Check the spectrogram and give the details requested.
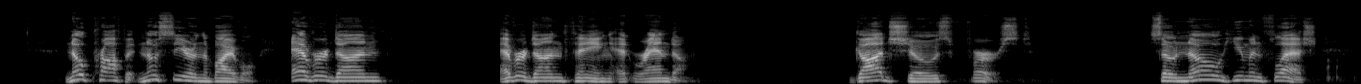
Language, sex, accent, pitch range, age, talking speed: English, male, American, 140-180 Hz, 30-49, 90 wpm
